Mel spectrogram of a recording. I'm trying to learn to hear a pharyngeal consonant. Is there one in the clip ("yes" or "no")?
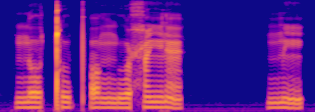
yes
